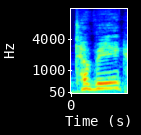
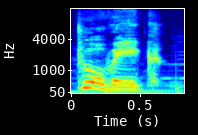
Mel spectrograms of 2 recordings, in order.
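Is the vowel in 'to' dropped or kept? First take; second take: dropped; kept. First: The vowel of 'to' is dropped and merged. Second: The vowel of 'to' is kept before the next word. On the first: The speaker calls it wrong. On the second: The speaker calls it right.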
